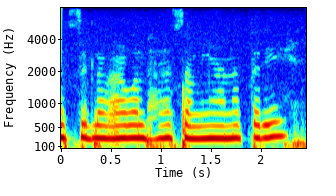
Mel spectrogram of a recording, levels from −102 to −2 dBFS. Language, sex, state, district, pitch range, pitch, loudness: Magahi, female, Jharkhand, Palamu, 260-270 Hz, 265 Hz, -10 LUFS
